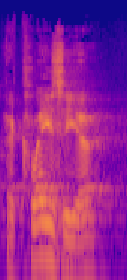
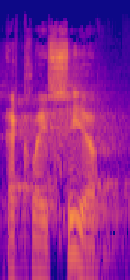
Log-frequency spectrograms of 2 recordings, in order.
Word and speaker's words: ecclesia: You'll sometimes hear people pronounce it ecclesia, and that's incorrect. It is ecclesia.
